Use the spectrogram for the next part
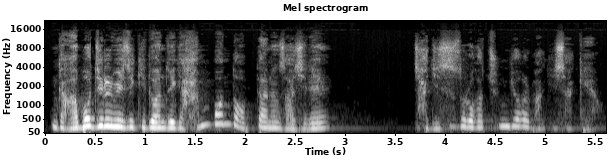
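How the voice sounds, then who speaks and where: A pastor telling a story in a sermon, dramatic and often dropping to hushed near-whispers, in a church sanctuary. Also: male voice, high-pitched, animated, fast, breathy edge. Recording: long hall reverb.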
